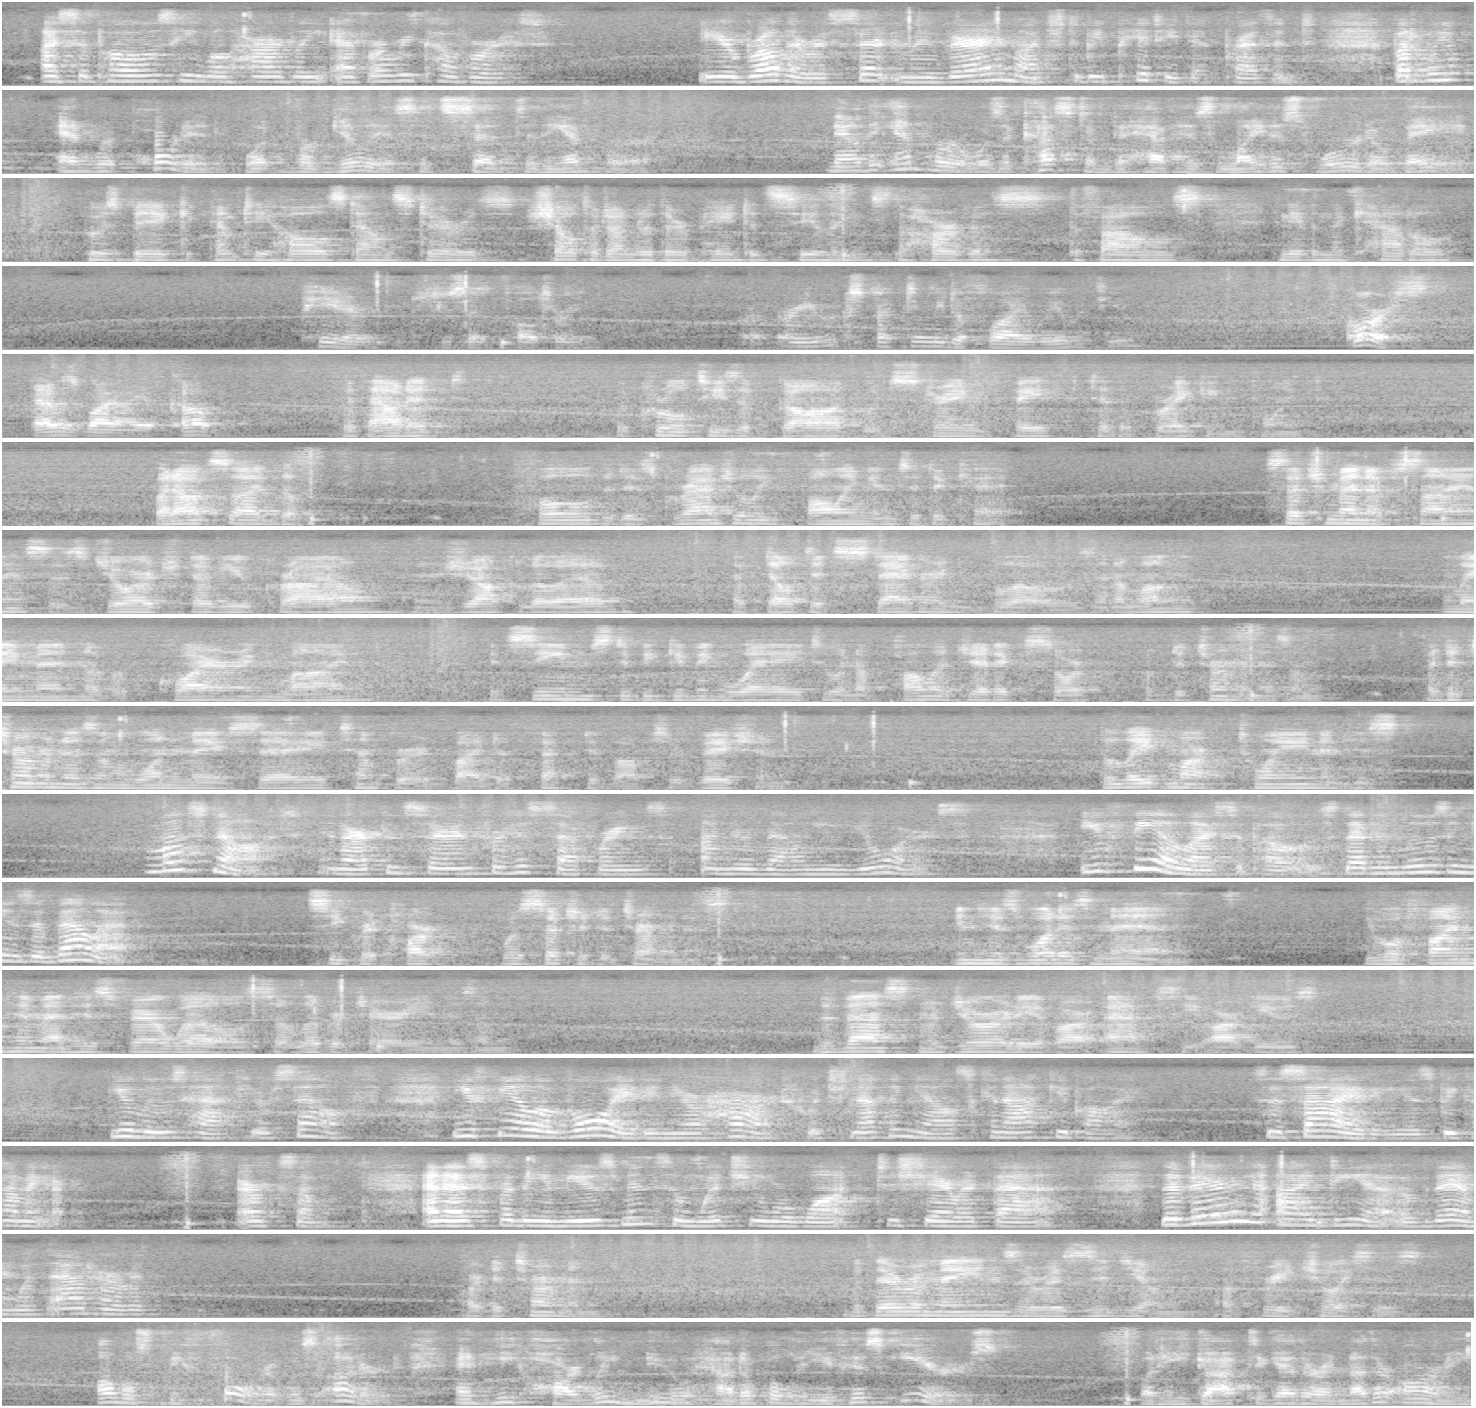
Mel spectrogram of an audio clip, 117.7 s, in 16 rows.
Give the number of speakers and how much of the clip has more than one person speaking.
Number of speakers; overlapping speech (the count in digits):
5, no overlap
